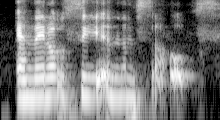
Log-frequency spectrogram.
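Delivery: emotional, pitch rising. Sharing stories that get to her, getting emotional. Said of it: "I'm getting emotional".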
